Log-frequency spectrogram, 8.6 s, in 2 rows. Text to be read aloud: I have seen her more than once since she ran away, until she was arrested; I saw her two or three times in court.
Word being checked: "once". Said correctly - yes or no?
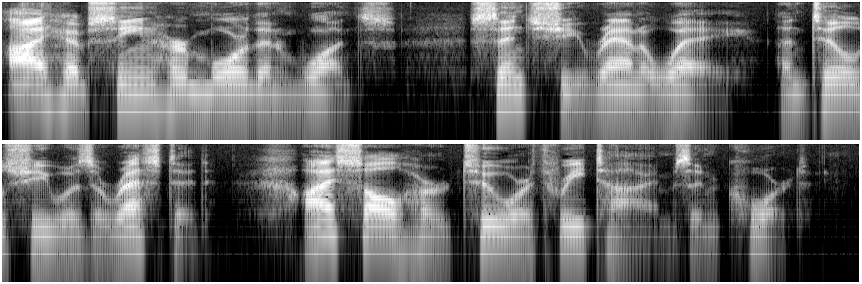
yes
